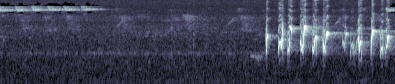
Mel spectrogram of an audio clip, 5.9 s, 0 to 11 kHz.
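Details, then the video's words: Decoy Streak-eared bulbul singing, dated 16 February 2021: a fading high, thin buzz, then a pause, then two seconds of rapid, bubbly, chirped phrases. "เสียงนกดอกแตงEp.32ร้องแบบนี้ นกป่าหายหมด!!! Burung merbah lekir gacor"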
